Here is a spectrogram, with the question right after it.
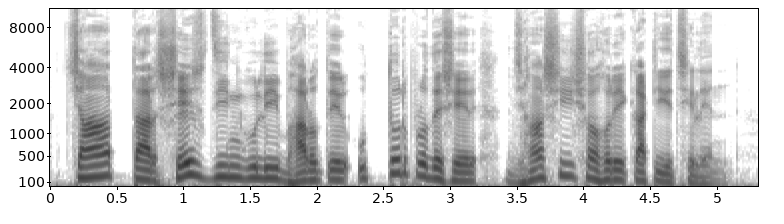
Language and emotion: Bengali, neutral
